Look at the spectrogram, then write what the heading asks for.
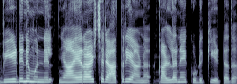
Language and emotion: Malayalam, neutral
